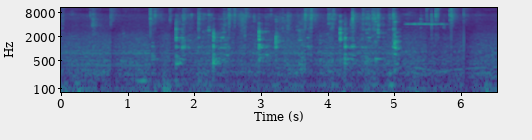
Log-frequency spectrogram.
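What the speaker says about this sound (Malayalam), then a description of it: "എണ്ണ ചൂടാകുമ്പോൾ കുറച്ച് കടുക് ഇട്ട് കൊടുക്കണം" Mustard seeds and three dried red chillies crackle in hot oil, with sharp pops and clicks over a soft sizzle and occasional clinks of a spoon against the pan.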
